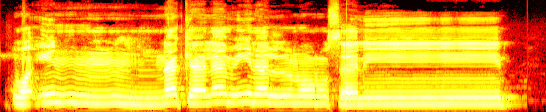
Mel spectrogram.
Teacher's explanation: وَإِنَّكَ لَمِنَ الْمُرْسَلِينَ، نون کے اندر یہاں پر بھی غنہ کریں گے، اور مرسلین کے اندر را کو پر کر کے پڑھیں گے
